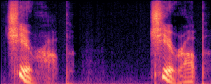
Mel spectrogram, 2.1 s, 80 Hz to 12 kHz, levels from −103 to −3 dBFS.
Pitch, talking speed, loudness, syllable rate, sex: 200 Hz, 115 wpm, -16 LUFS, 3.3 syllables/s, female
